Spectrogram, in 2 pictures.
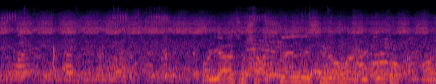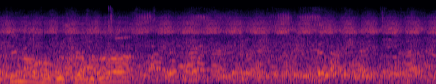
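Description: Football players shout to each other across an open pitch.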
